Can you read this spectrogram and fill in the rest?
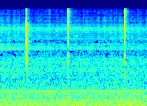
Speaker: There it goes. Hear it clicking. I said it is a lot quieter because we're using a different style of transformer in it. This one's a casing and an epoxy, so it muffles the sound.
